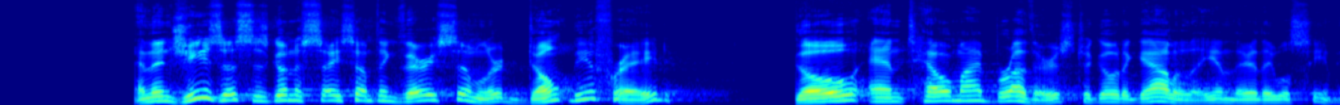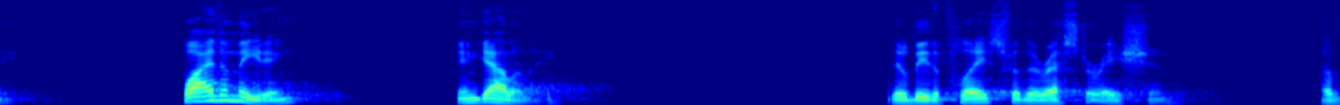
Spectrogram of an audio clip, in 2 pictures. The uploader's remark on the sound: The Easter sermon at Boulevard Baptist Church. At the 8:00am service.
